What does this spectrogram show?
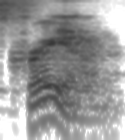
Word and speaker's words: Craiyon: It's crayon, right? Crayon, that's what it's called. That's what it is. Crayon. I was like, oh, it says crystal or crayon, but crayon is spelled CRAIYON.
